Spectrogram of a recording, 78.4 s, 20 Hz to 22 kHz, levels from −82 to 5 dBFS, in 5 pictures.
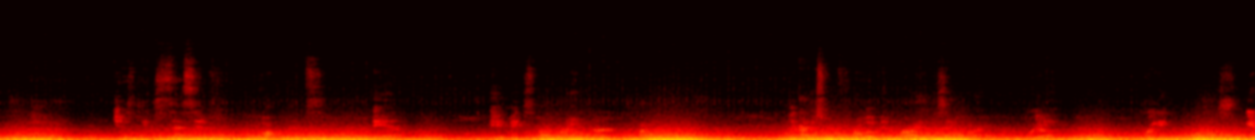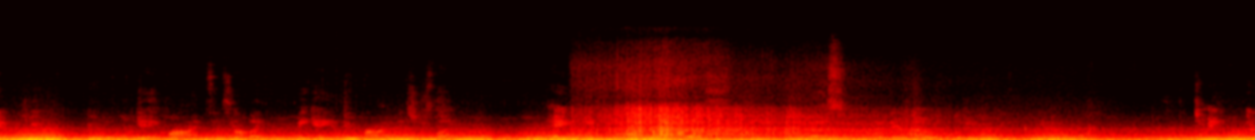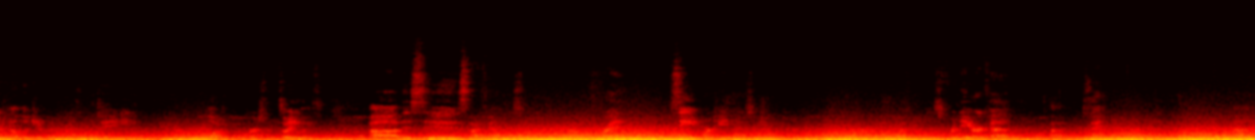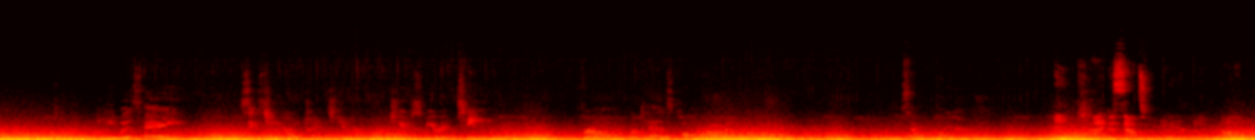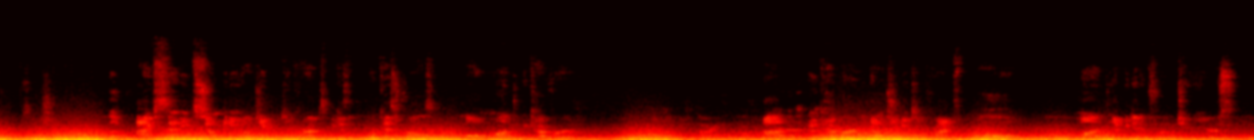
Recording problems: off-mic speech; far
room echo; noticeable; dies away in 0.5 s
wind noise on the microphone; heavy; 5 dB above the speech
traffic noise; loud; throughout; 1 dB below the speech
chatter from many people; noticeable; throughout; 10 dB below the speech
train or aircraft noise; faint; throughout; 25 dB below the speech

